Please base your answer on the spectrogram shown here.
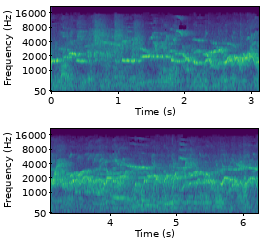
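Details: Contest-simulation recording of caged white-rumped shamas at a Tasikmalaya, Indonesia breeding farm: a busy tangle of shrill whistles, scratchy chatter and sliding notes, the loud kretekan style with mimicked material sung without pause.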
